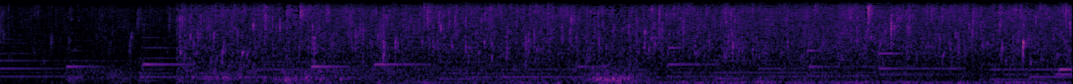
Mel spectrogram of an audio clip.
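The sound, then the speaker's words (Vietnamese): Wind and rain blow in through an open window at night. The rainfall makes a steady, dense hiss with scattered ticks of individual drops, staying loud and even throughout. “Tả Chấn đưa tay để một cánh cửa sổ ra. Gió chèn lẫn với mưa bụi ập vào mặt, lạnh như băng”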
